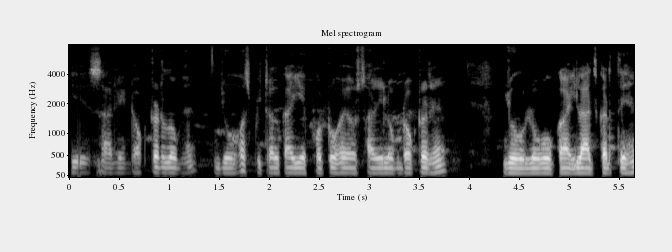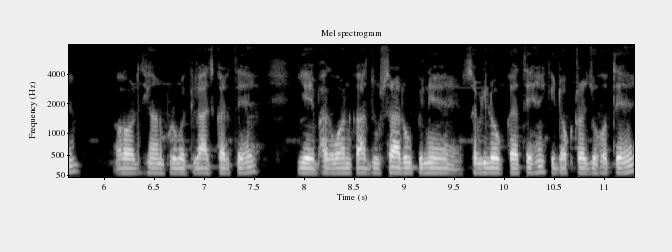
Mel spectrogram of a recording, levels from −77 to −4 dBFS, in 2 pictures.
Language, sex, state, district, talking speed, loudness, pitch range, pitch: Hindi, male, Bihar, Samastipur, 225 wpm, -20 LUFS, 110-115 Hz, 110 Hz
